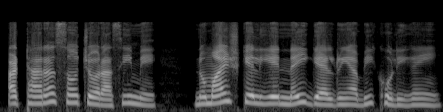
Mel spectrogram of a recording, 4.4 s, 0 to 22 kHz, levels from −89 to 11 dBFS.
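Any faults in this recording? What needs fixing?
A gritty hiss rides on the louder parts of the speech from start to finish, with roughness on sharp consonant attacks and nothing heard above about 10.6 kHz. This is 4-bit ADPCM compression: each sample is coded as a coarse 4-bit step from a prediction, so the error is a noise floor that rises and falls with the speech and smears attacks the step size cannot follow. The missing top end fits a sample rate near 22 kHz. To prevent it, keep the original or use a modern codec at a higher sample rate.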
